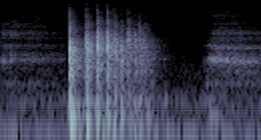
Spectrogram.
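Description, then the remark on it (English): Homemade dice, rolled for a random encounter in a tabletop game, tumble onto a hard surface with a sharp clatter, a quick run of bouncing clicks that fades out within about half a second, fairly loud against quiet background noise. “I have these really nice, homemade, like, beautiful dice, and I can't fucking ever read them.”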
